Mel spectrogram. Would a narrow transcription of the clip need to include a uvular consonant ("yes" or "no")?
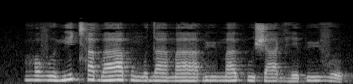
no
